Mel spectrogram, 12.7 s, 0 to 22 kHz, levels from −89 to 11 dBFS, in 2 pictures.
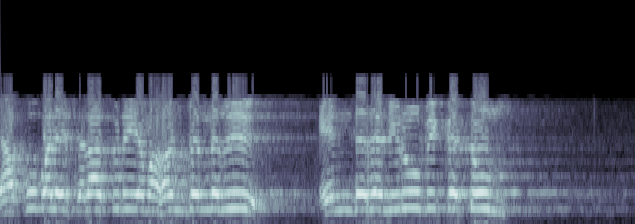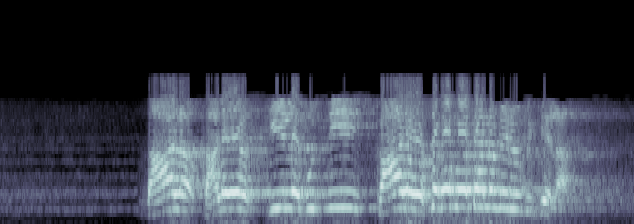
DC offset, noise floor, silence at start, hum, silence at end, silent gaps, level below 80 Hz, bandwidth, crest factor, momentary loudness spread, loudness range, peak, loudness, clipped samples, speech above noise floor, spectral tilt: under 0.1%; -49 dBFS; 0 s; none; 0.45 s; none; -46 dBFS; 5.4 kHz; 8 dB; 9 LU; 7 LU; 0 dBFS; -7 LUFS; 5%; 42 dB; -5 dB/octave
